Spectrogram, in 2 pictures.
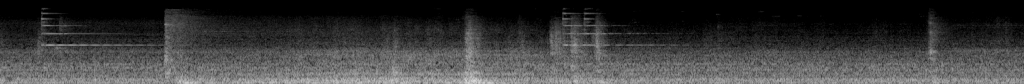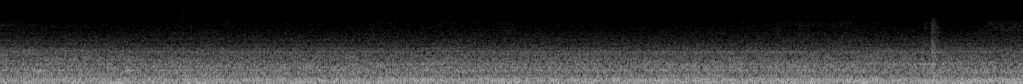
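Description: Kintetsu 8000 series electric train running with a steady rumble. A few sharp clacks come in the first ten seconds, the loudest about five seconds in, some with a brief metallic ring.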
